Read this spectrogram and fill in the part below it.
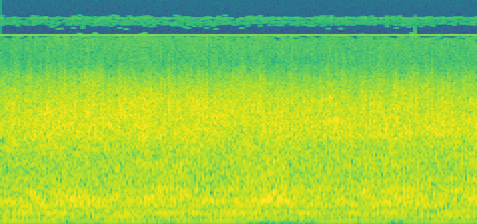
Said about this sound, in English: Now the bomber skims over rooftops while Clever watches for his target.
